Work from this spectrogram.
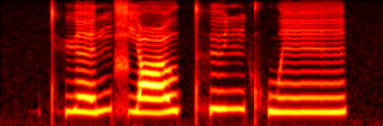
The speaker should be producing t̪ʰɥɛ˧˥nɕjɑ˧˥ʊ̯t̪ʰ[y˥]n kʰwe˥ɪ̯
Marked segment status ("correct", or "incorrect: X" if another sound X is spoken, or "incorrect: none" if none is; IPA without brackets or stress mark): correct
